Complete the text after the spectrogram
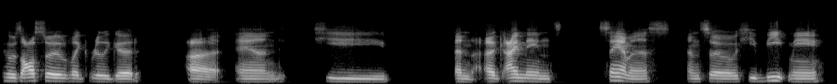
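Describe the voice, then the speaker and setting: A man's voice: mid-range voice, fairly even intonation, slow pace, fairly bright tone, no room sound, muffled recording. A young man co-hosting a podcast, telling a story in casual chat, rambling with lots of fillers and restarts. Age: young adult. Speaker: podcast co-host.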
